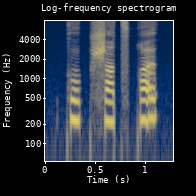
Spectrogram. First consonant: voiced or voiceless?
voiceless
